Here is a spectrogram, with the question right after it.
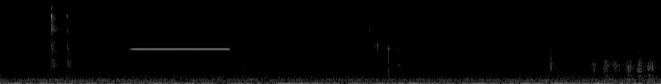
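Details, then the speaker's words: Simulated hearing test in an ASMR audiologist role-play, during high/low frequency testing in which the listener raises a hand or says yes on hearing a tone: a steady beep about one second long amid soft clicks and room noise. "what i want you to do is when you hear one of the sounds one of the tones you can either raise your hand or you can say yes okay"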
